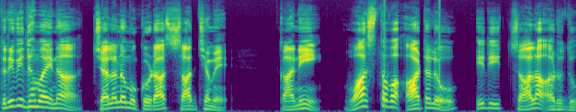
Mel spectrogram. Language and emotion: Telugu, neutral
